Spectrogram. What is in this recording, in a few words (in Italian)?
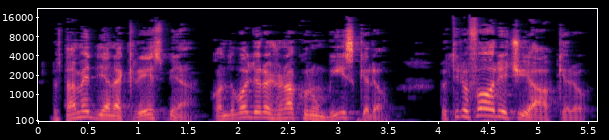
"quando voglio", vocabolario dialettale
